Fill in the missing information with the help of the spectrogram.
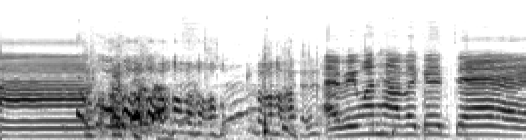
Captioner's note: all laugh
